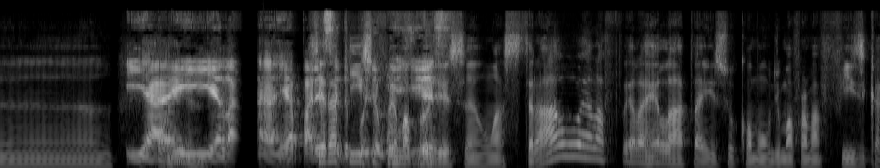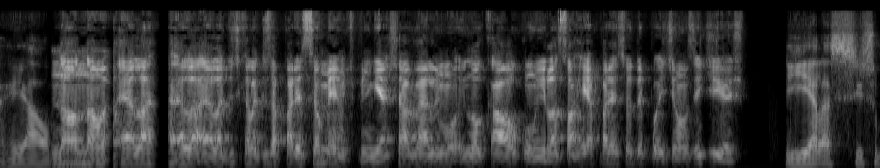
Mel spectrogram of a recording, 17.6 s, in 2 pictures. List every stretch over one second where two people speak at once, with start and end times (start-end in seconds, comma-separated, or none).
3.1-4.7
